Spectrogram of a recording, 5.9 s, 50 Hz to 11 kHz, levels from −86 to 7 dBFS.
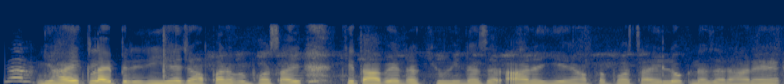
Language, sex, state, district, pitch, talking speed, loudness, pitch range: Chhattisgarhi, female, Chhattisgarh, Bilaspur, 240 Hz, 255 wpm, -24 LUFS, 230-245 Hz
